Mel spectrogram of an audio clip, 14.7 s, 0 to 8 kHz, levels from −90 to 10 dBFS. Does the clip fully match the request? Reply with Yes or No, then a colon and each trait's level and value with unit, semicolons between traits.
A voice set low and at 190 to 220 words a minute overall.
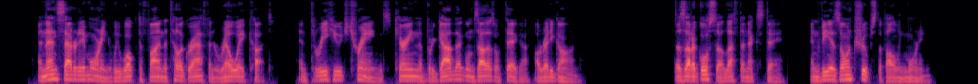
No: very low, 90 Hz; average, 150 wpm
